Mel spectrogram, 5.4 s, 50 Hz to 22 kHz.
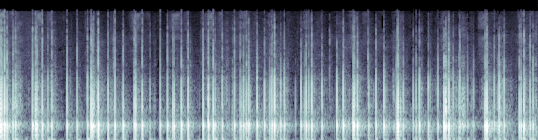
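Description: A small notebook with an ornate patterned hard cover and an elastic band is tapped and scratched with fingernails and fingertips. Rapid, dry, crisp clicks and scrapes follow one another in uneven clusters, each dying away almost instantly, with a faint hollow tone around 400 Hz under the taps.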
